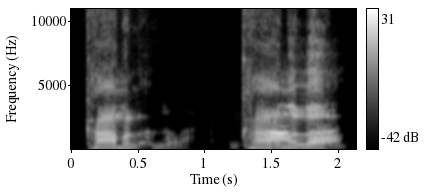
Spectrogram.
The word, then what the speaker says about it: Kamala: So I call him Donald Trump because y'all keep getting her name wrong. It's what is it? Kamala.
